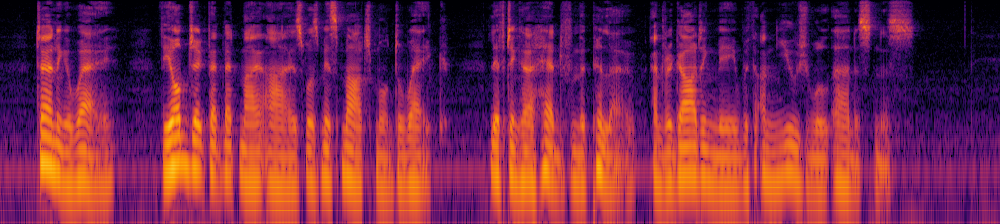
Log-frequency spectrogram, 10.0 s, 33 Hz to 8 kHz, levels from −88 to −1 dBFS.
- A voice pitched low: Yes, very low, 95 Hz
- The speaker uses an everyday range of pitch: Yes, average, 3.6 semitones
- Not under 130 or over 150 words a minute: Yes, average, 145 wpm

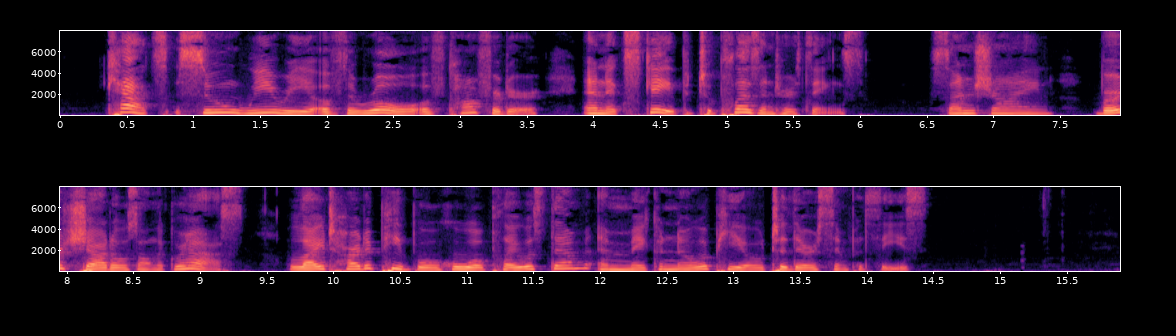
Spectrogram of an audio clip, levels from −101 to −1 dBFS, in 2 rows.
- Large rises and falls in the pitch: No, average, 4.1 semitones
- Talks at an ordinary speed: No, slow, 130 wpm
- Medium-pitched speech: No, high, 225 Hz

